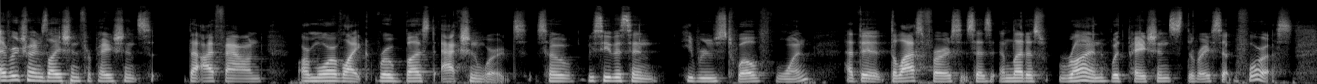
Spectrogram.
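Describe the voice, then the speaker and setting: On a very clean recording with a silent background, a man with a Southern US accent talks at a fairly slow pace, his fairly high pitch held in fairly even intonation. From Alabama. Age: young. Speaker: nursing student. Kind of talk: casual interview.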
